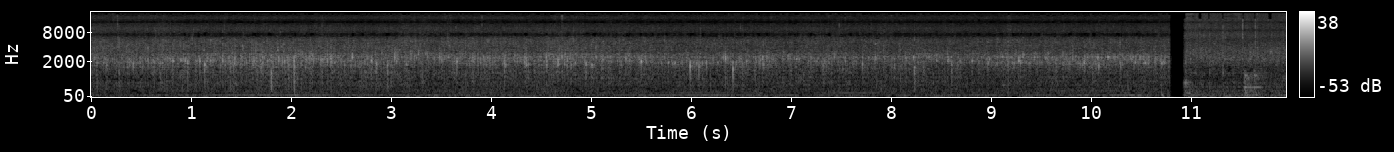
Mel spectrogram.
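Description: Onions fry in a pan beside meat kofta, an even, moderately quiet crackling sizzle that runs unbroken apart from a brief dropout near the end, with no voices.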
